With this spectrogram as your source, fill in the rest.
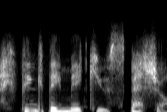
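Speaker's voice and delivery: soft, hushed whisper, close to the ear. Voicing a character who leans to your ear, whispering. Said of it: "she kind of whispers into your ear".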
